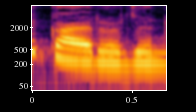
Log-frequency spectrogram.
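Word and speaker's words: chirurgeon: तो सर्जन को पहले कायरर्जन कहा जाता था, ठीक है ना। तो आप स्पेलिंग भी देख सकते हो, लास्ट की सेम है, ठीक है, तो उसे ऐसे प्रोनाउंस करोगे कायरर्जन, ठीक है।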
